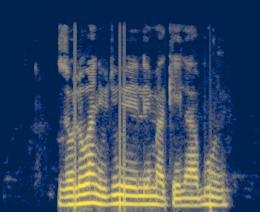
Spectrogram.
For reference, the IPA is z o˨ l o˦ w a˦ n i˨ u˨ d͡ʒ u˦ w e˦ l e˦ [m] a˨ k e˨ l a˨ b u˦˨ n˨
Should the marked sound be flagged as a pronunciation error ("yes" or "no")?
no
